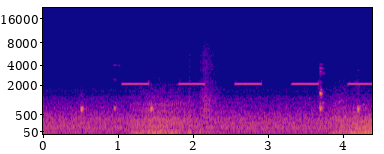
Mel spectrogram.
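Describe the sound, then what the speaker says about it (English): Truck reversing beeps from Euro Truck Simulator 2 while a lorry backs toward a trailer at a tight lumber yard, a steady run of evenly spaced electronic beeps over a low engine rumble, with a couple of brief clicks. "hopefully reverse back to the trailer"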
